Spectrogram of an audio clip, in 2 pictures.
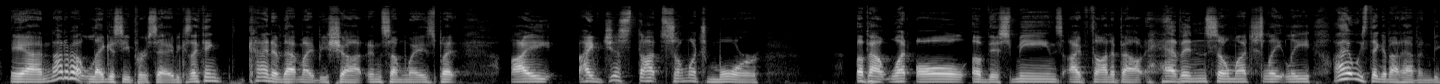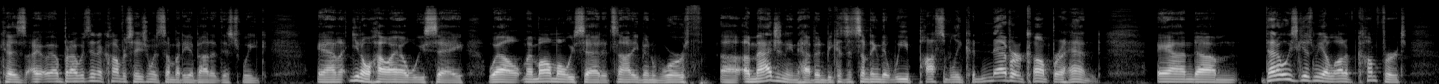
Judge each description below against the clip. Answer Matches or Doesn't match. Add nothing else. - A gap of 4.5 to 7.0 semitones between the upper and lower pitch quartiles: Doesn't match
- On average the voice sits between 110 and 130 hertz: Matches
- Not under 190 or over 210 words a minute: Matches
